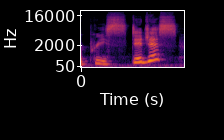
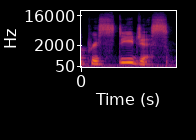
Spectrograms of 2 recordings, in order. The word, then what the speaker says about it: prestigious: to point out that some people pronounce this word with a short I While others pronounce it with a long e so you can say either prestigious or prestigious here we want to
